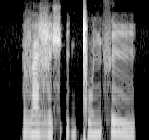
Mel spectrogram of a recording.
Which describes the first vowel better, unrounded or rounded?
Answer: unrounded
